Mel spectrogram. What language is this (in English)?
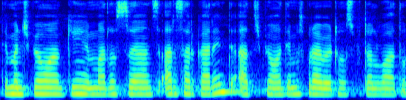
Kashmiri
